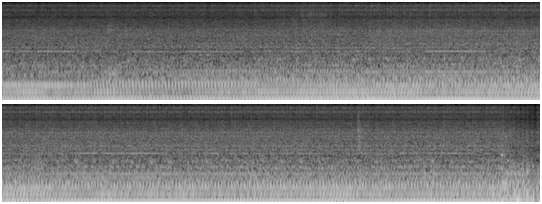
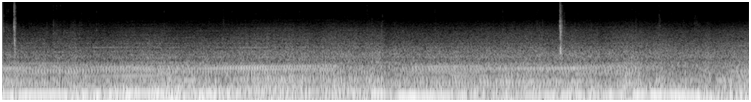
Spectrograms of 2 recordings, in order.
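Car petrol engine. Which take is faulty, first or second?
first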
